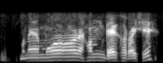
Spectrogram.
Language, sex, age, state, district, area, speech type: Assamese, male, 30-45, Assam, Barpeta, rural, conversation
